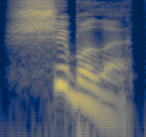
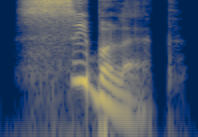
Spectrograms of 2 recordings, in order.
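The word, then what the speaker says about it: Shibboleth: So he says, go ahead and pronounce the word Shibolet. And he would say Sibolet.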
